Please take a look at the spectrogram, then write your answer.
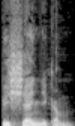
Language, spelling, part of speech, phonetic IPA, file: Russian, песчаником, noun, [pʲɪˈɕːænʲɪkəm], Ru-песчаником.ogg
- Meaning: instrumental singular of песча́ник (pesčánik)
